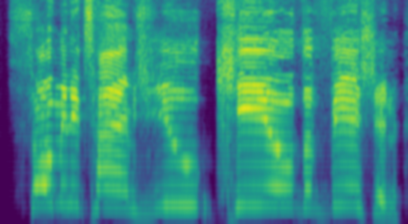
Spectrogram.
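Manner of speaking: high, slow, ringing proclamation; full-force preacher's cry; impassioned preaching. Real, not acted. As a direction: burst out at the congregation, stretching each word. Preaching bursts out after hushed aside.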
